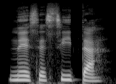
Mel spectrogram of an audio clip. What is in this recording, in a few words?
"necesita", spanish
